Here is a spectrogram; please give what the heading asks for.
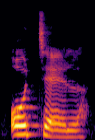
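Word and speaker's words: hôtel: it's easy alright so you're going to pronounce the word like the H is not there it is mute so let's look at our examples first I have hotel Hotel go ahead or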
